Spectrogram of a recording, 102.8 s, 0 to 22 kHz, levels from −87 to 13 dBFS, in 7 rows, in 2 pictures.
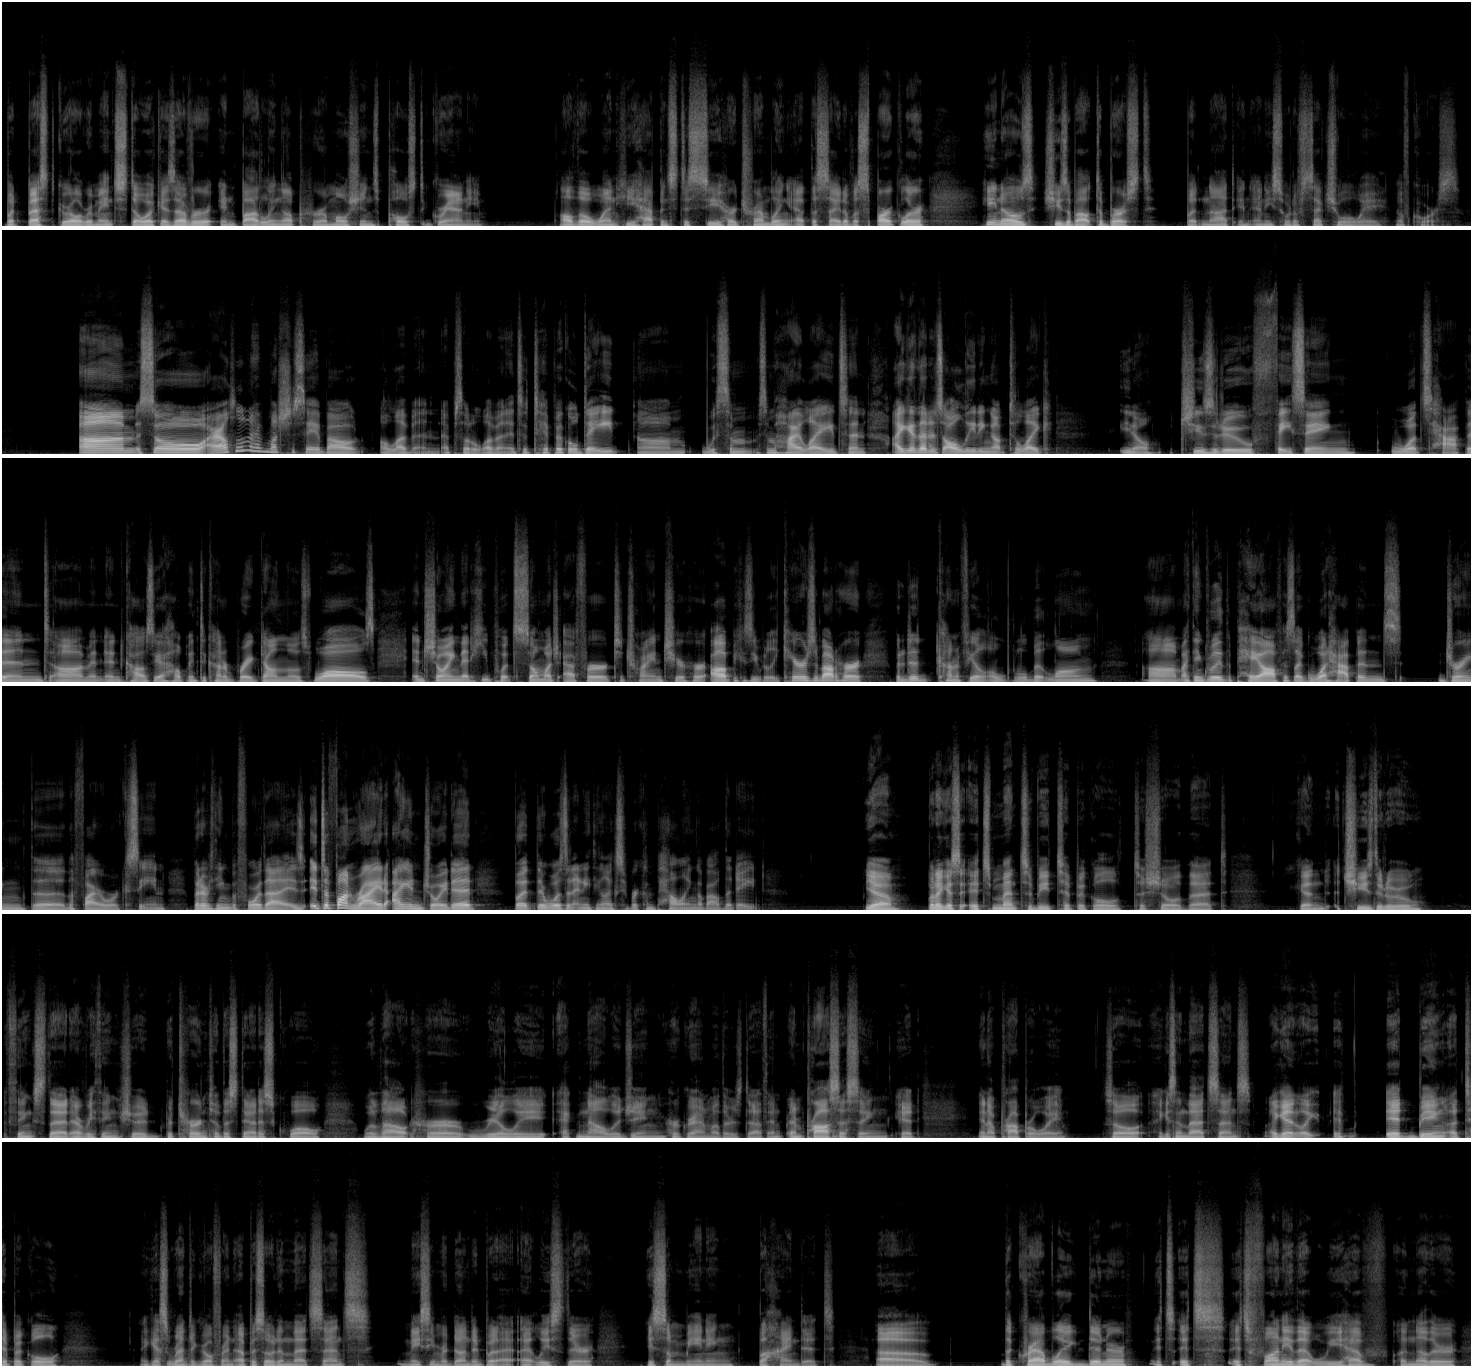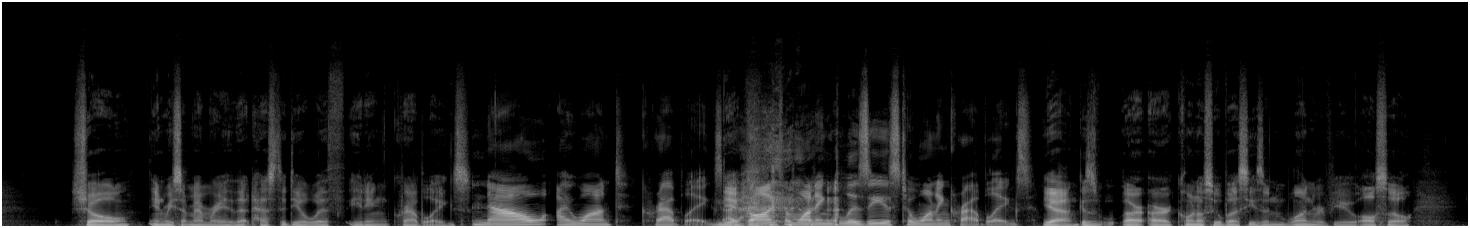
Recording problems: none

